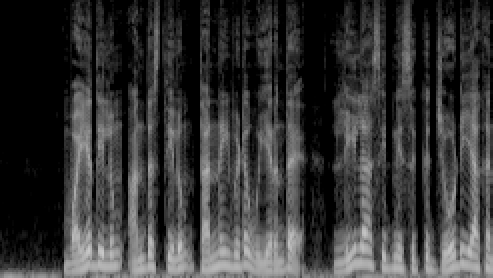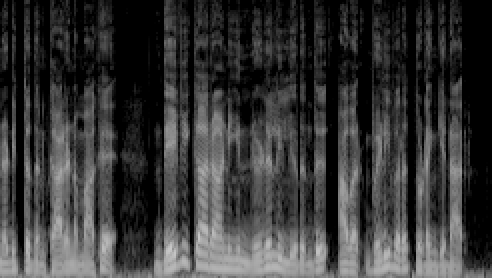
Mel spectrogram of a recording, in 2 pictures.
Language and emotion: Tamil, neutral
